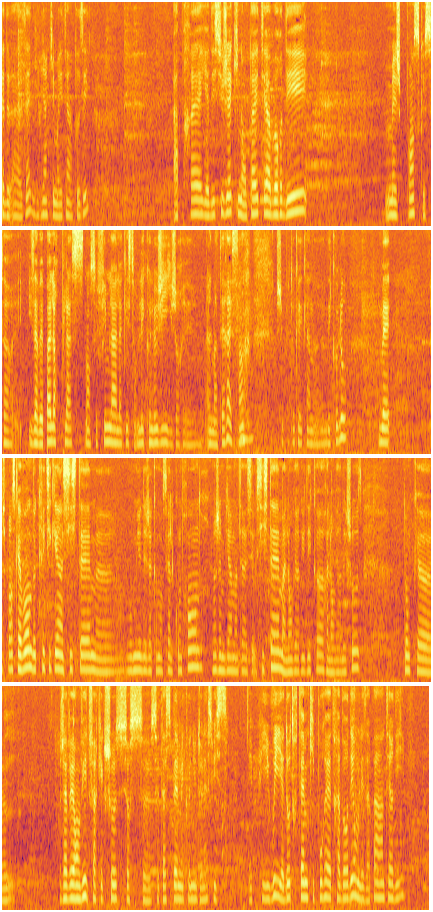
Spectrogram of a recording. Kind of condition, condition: setting, busy venue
